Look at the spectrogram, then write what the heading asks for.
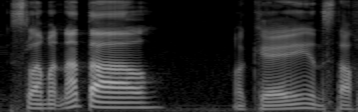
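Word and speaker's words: Selamat Natal: super new to you make sure to pronounce the T at the end and the L at the end clearly slat natal okay so yeah the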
